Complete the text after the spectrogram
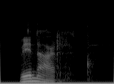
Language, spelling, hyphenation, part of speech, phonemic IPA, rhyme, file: Dutch, winnaar, win‧naar, noun, /ˈʋɪ.naːr/, -ɪnaːr, Nl-winnaar.ogg
- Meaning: winner, one who has won or often wins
